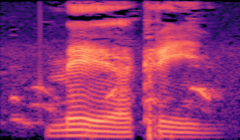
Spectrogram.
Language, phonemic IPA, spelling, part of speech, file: Hunsrik, /ˈmeːɐˌkriːn/, Meergrien, noun, HRX-Meergrien.ogg
- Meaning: The color sea green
